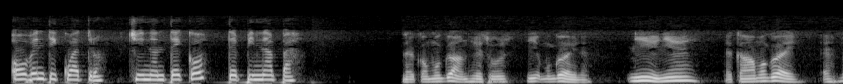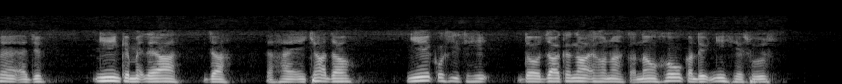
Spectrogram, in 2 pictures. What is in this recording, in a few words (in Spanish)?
spanish mexico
